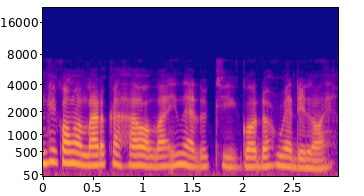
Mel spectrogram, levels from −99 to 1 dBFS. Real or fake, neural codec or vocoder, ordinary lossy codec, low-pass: fake; autoencoder, 22.05 kHz, a latent of 192 numbers a frame, VITS, trained on many speakers; none; 7.2 kHz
